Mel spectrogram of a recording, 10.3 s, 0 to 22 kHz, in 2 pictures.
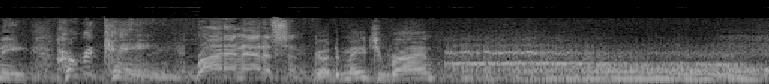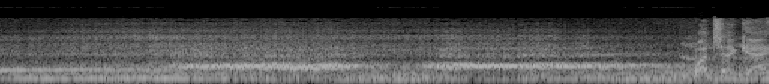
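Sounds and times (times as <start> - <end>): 
speech: 0.0 - 3.4, 9.8 - 10.2
car engine noise in a street race: 0.6 - 10.2
car tires skidding and squealing in a street race: 2.9 - 10.2.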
